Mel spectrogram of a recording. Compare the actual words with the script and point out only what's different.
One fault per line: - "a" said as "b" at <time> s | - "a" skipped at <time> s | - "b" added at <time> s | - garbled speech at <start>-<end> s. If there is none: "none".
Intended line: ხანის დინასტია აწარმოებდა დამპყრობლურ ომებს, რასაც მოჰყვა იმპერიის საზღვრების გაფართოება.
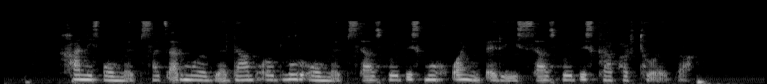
- "დინასტია" said as "ომებს" at 1.1 s
- "რასაც" said as "საზღვრების" at 3.6 s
